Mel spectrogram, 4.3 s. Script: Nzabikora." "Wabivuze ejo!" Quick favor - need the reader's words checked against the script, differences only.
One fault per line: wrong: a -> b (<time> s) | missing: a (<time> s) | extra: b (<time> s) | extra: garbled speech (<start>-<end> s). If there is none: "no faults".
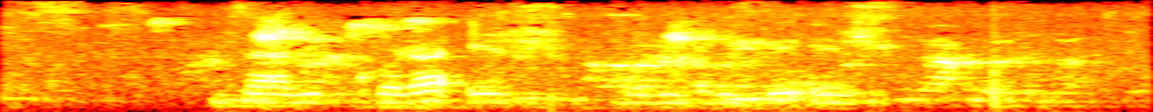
extra: ejo (1.9 s)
